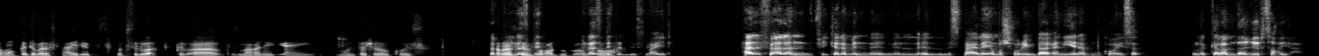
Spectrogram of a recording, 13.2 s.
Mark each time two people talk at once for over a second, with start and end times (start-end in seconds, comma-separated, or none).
4.9-6.3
